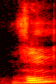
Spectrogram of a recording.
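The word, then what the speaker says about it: womb: वूम का मतलब होता है कोख और इसे वूम कहते हैं. इसमें बी साइलेंट होता है.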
